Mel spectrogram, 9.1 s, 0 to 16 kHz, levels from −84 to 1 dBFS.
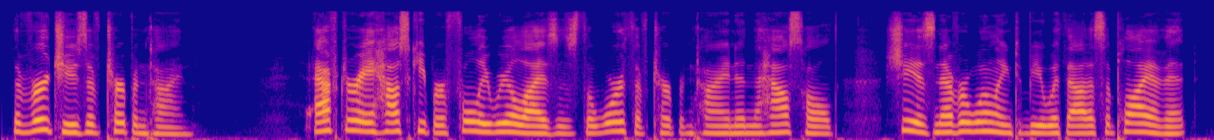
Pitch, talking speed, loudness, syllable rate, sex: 210 Hz, 170 wpm, -20 LUFS, 6.2 syllables/s, female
